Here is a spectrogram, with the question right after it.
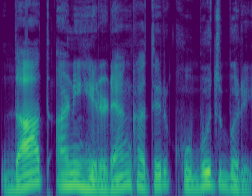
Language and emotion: Goan Konkani, neutral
